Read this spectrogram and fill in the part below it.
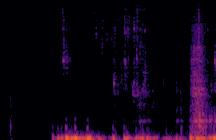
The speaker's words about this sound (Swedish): Och korkar upp en Carlsberg.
